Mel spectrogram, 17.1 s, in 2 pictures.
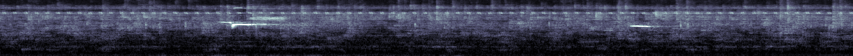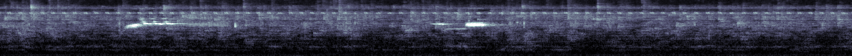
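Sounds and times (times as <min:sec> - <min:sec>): faint steady hiss: 0:00.0 - 0:17.0
small bird chirping: 0:02.1 - 0:03.0, 0:06.0 - 0:06.8, 0:09.7 - 0:10.9, 0:12.5 - 0:13.6.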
